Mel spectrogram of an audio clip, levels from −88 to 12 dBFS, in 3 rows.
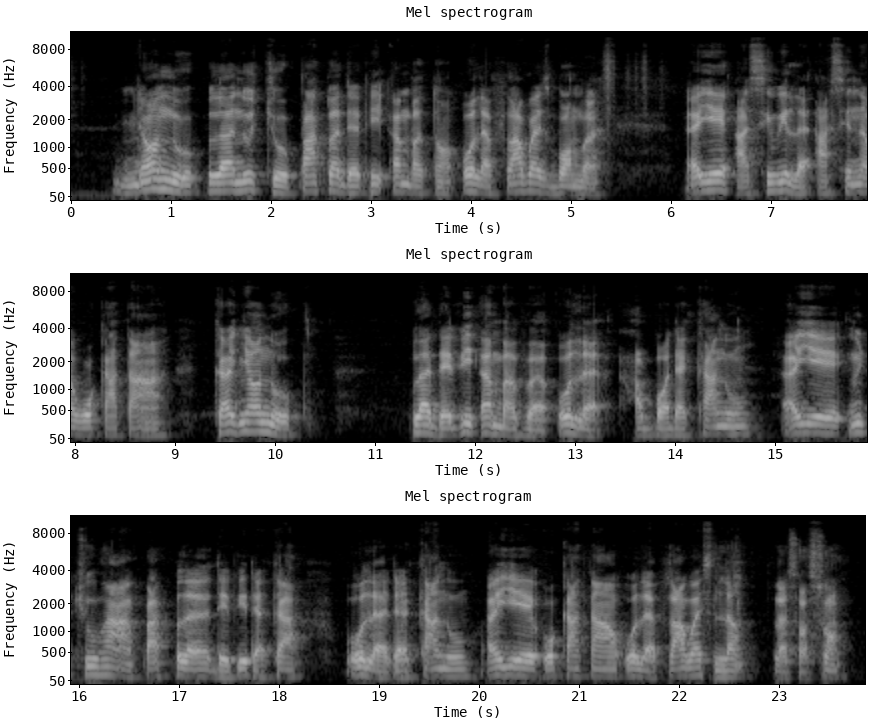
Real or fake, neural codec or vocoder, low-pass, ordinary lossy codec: fake; vocoder, 44.1 kHz, 128 mel bands, Pupu-Vocoder; 9.9 kHz; AAC, 64 kbps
